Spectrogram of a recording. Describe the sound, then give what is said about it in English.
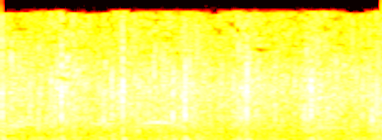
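Audience applause fills the whole moment as dense, steady clapping at an even level, with no voices standing out. “Give him a hand. That's powerful, isn't it? We should clap right there.”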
